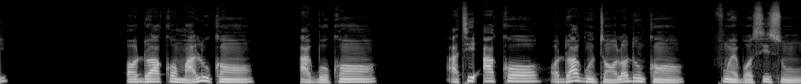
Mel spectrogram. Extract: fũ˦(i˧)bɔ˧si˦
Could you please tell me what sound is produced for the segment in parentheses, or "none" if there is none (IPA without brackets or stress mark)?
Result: ɛ˧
